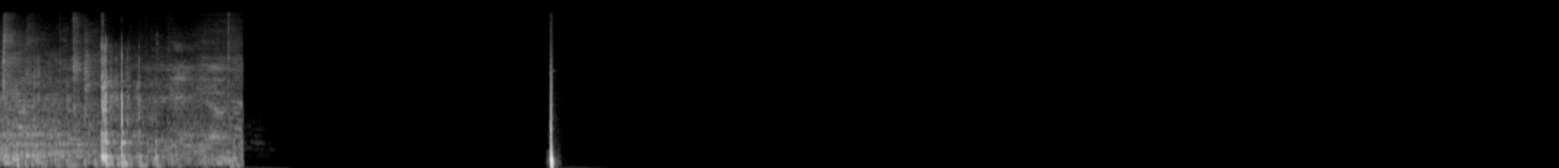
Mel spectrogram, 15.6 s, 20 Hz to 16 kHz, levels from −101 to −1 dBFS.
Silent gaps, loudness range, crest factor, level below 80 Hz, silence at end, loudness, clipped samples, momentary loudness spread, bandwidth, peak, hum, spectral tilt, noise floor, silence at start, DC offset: 3.10-5.46 s; 12 LU; 34 dB; -52 dBFS; 10.05 s; -24 LUFS; under 0.1%; 26 LU; 8.8 kHz; 0 dBFS; none; -8 dB/octave; -85 dBFS; 0.05 s; under 0.1%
